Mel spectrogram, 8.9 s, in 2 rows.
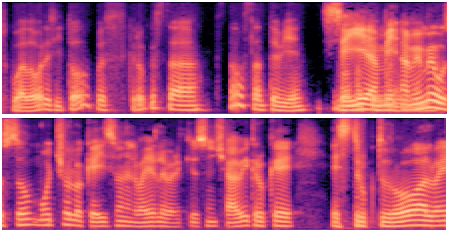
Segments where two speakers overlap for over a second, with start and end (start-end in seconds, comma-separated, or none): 3.2-4.4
